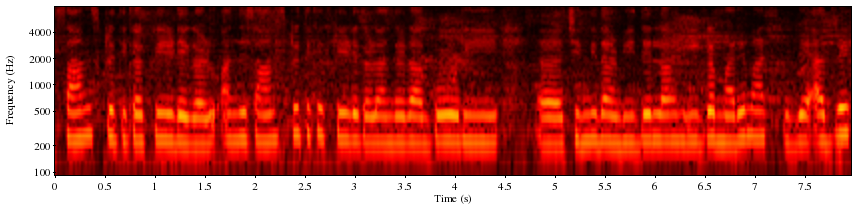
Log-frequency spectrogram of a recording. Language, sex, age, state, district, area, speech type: Kannada, female, 18-30, Karnataka, Udupi, rural, spontaneous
